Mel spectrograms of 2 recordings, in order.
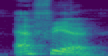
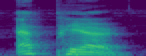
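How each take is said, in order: First: AFFAIR with an airy F; clear middle F. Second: AFFAIR said as "ap-pair"; F made a P. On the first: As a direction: let air through the FF of AFFAIR. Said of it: "when F is there in the middle". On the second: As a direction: lips shut on a P in AFFAIR. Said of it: "they do". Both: Shown as a demonstration.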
